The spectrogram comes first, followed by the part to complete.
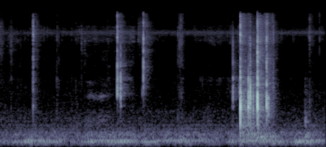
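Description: Light plastic clicks and taps from a makeup powder compact being handled, then a short burst of sharp crackling about three seconds in as a green card packet is handled.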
